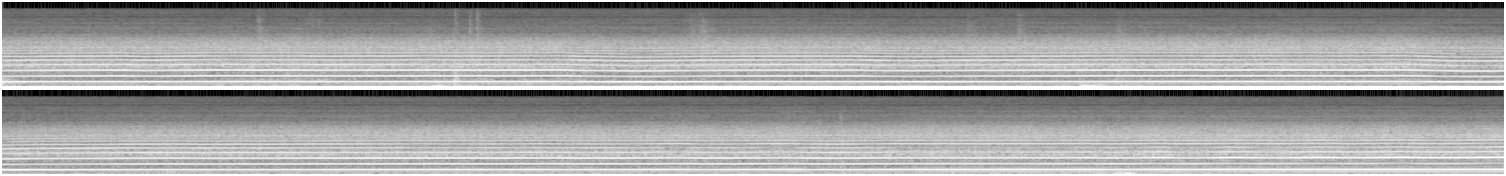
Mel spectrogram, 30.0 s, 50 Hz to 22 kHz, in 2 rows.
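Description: Small red 12-volt motor siren sounding a steady wail. Its pitch dips slightly twice and creeps up a little near the end.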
